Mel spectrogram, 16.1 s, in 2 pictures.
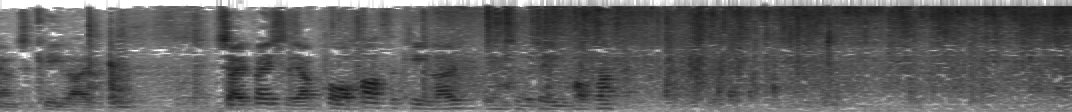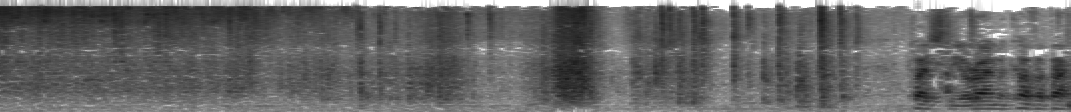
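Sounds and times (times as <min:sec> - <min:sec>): coffee beans pouring into metal hopper: 0:02.5 - 0:13.3.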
